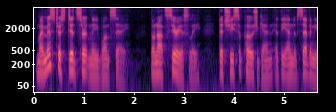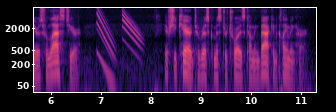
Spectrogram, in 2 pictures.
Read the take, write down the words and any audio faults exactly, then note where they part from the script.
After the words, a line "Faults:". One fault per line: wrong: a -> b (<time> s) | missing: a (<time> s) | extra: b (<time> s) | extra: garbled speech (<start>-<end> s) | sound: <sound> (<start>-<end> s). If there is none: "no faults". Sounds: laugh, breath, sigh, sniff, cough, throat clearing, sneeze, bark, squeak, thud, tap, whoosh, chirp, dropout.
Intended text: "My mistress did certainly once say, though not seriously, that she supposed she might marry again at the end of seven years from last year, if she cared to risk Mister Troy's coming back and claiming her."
"My mistress did certainly once say, though not seriously, that she supposed again at the end of seven years from last year, if she cared to risk Mister Troy's coming back and claiming her."
Faults:
missing: she might marry (4.4 s)
sound: chirp (6.9-7.9 s)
